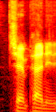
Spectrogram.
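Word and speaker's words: Champagnie: mean I don't think sh shampagne I think that's how you say it I always forget champeny champeny yes that's it or Harrison Barnes I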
